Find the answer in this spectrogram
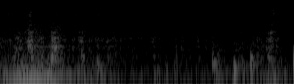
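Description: Faint strokes of a pen writing on paper, mostly in the first half second, then near silence.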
